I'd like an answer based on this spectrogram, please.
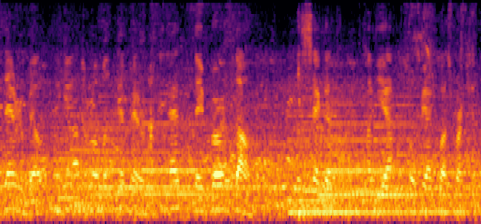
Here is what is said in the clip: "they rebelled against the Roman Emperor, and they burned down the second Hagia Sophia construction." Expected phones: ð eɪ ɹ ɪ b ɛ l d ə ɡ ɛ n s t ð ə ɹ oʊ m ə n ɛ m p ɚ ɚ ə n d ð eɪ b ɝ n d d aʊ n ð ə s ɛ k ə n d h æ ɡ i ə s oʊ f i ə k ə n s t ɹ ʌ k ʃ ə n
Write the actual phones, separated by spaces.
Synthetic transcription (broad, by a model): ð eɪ ɹ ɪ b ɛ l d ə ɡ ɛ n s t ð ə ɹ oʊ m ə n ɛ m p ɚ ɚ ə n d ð eɪ b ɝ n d d aʊ n ð ə s ɛ k ə n d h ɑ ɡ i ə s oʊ p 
